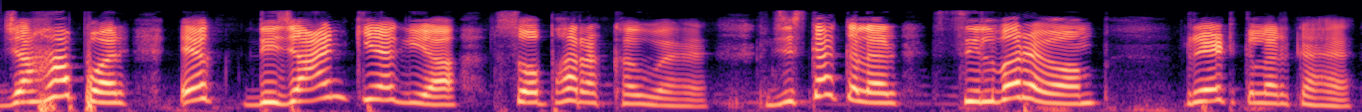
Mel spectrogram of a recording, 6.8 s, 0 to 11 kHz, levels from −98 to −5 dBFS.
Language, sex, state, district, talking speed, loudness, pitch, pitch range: Hindi, female, Jharkhand, Garhwa, 160 wpm, -14 LUFS, 300 Hz, 260-340 Hz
